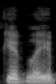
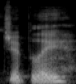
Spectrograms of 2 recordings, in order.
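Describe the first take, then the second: First: The word begins with a hard G sound. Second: The word begins with a J sound. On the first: "maybe it can also be pronounced Ghibli" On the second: "the Japanese pronunciation is Ghibli"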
